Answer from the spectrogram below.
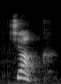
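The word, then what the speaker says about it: chalk: एठी देखो पिले चक, कोटा साइलेंट रहूची देखिलो, को लेटरटा साइलेंट रहूची यस एल, एल को आमे प्रोनाउंस करू नाहू हैला।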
